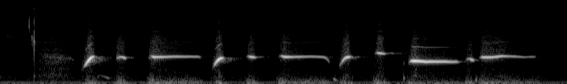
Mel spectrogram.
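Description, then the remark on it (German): A bright, cheerful whistled tune of short rising and falling notes, some held longer, clear with no talking, whistled by someone saying goodbye as he leaves. “sagt er und verabschiedet sich lustig pfeifend.”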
